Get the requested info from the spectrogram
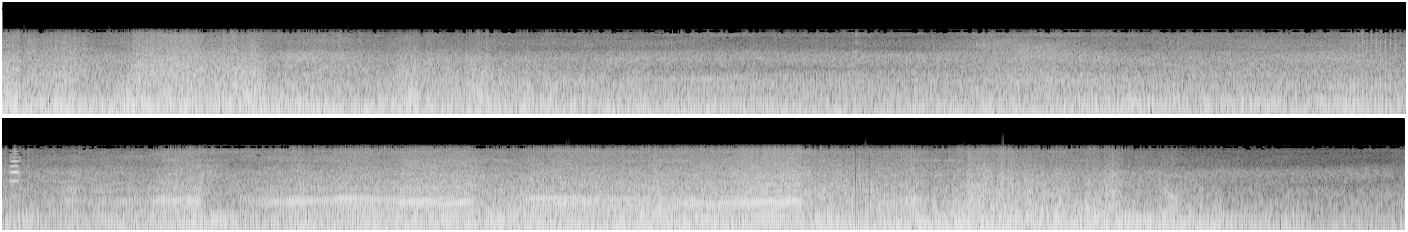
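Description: Riding a motorcycle in highway traffic: steady, loud wind and road rush over the engine, with passing vehicles. About halfway through, an engine rises in pitch in short repeated steps for several seconds, and the noise drops off near the end as the ride slows.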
